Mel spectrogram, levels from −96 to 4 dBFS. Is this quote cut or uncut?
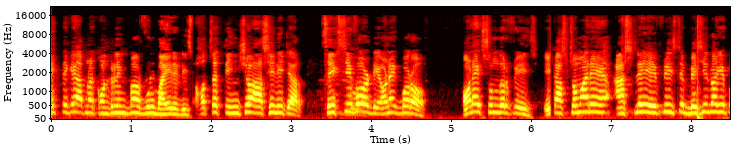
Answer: cut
